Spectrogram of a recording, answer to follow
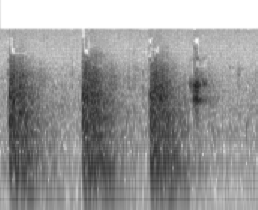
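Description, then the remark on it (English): Three heavy, evenly spaced knocks pound on a door, each thud ringing briefly before the next, followed by a fainter tap. Loud, with no voices. “Sounds like someone at the door.”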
